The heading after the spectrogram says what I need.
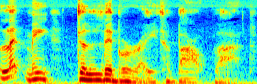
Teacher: And then to deliberate, you pronounce all of the word, and the ending is stressed.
